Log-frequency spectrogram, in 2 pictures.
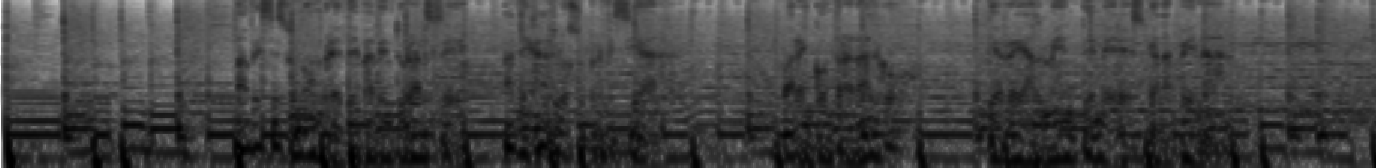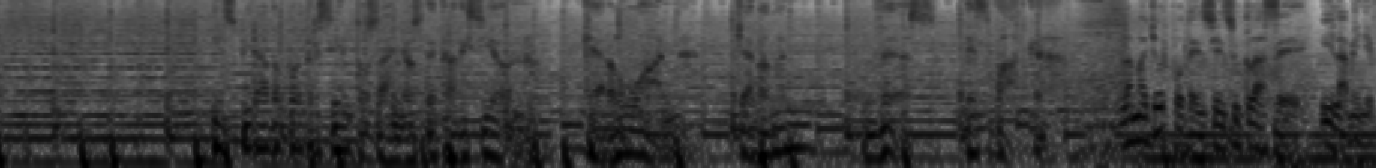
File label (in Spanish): Spanish; Commercial Demo; Voiceover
